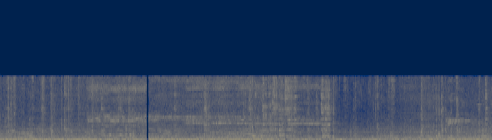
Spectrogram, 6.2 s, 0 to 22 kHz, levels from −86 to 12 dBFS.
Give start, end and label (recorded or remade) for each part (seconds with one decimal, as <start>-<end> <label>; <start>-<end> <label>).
0.0-0.5 recorded; 0.5-3.0 remade; 3.0-5.0 recorded; 5.0-5.5 remade; 5.5-6.2 recorded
